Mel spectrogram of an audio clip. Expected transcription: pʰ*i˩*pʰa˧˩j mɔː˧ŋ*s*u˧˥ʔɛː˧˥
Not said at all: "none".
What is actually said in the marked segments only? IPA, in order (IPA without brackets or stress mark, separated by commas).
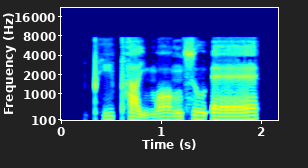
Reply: i˧, s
